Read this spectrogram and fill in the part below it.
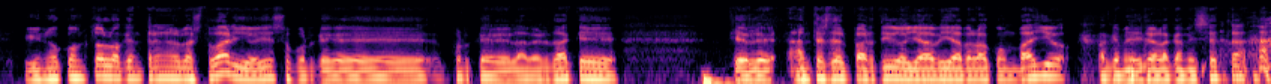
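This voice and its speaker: With a normal speaking voice, a man of medium pitch talks at a fairly quick pace, showing ordinary pitch variation and very even loudness. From Spain, Asturias (Gijón area). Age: 50s. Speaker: retired footballer and author. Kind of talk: interview.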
